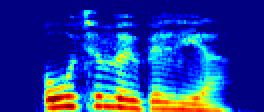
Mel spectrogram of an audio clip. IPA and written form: ˌɔːtəməˈbiːlɪə (Automobilia)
